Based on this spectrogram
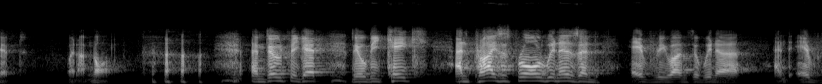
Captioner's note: laughs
